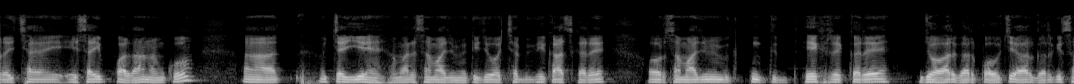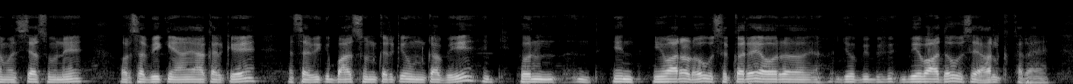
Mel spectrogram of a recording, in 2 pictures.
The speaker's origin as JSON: {"language": "Hindi", "town": "Jalalabad", "region": "Uttar Pradesh", "country": "India", "said": "बिशनपुरा, जलालाबाद का रहने वाला हूँ।"}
